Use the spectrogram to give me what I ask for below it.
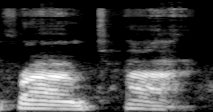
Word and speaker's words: Prime TImE: checking us out on prime time where the m is silent and was small because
